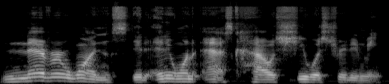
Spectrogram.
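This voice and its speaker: Man, big loud voice, animated storytelling chat. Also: mid-range voice, a little slow. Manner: animated, laughing, quotes himself in raised voice. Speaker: dating show guest.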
